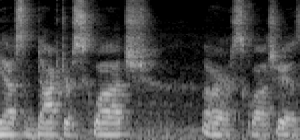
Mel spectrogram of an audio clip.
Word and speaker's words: Squatch: Squatch or Squatch, yeah, that's how you say it.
